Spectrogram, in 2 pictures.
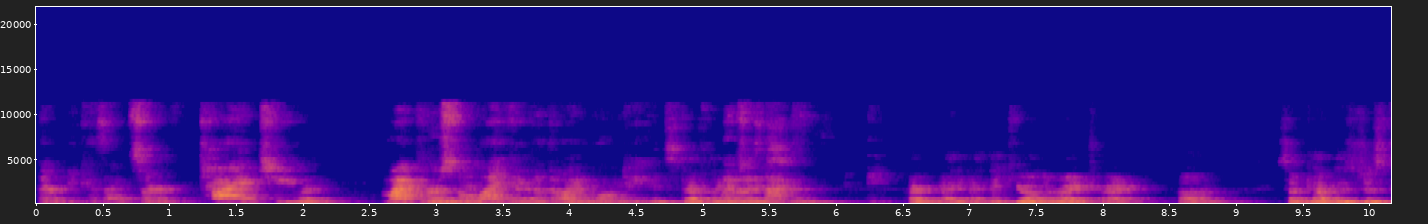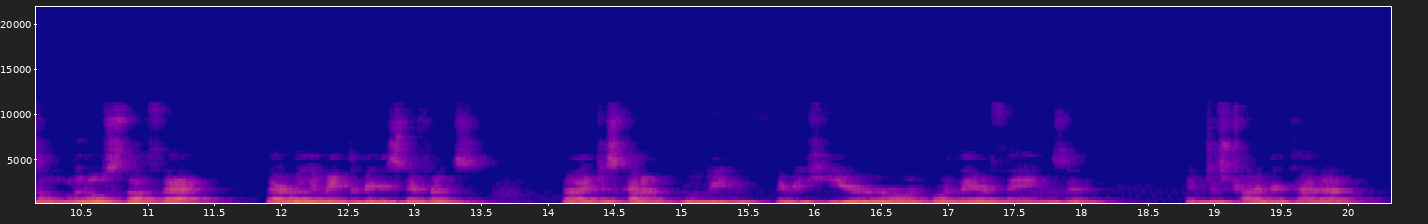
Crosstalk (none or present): present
